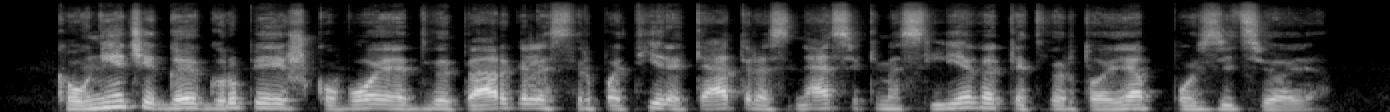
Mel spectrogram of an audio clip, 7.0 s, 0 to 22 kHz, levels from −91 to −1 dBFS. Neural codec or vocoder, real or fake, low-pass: vocoder, 44.1 kHz, 128 mel bands, Pupu-Vocoder; fake; 19.8 kHz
